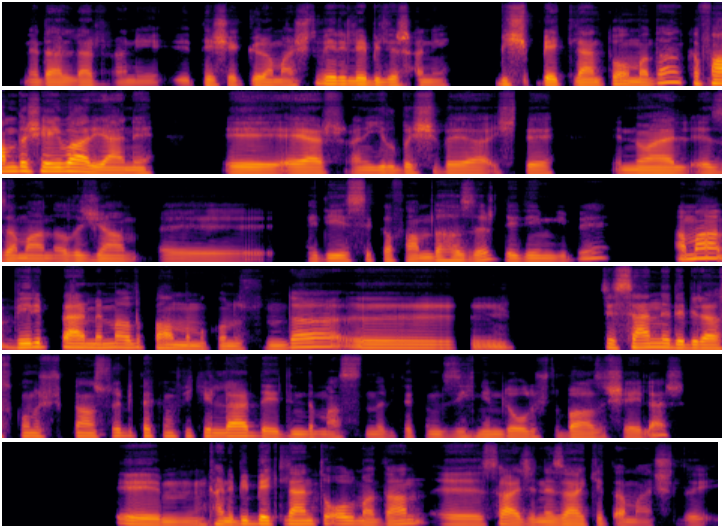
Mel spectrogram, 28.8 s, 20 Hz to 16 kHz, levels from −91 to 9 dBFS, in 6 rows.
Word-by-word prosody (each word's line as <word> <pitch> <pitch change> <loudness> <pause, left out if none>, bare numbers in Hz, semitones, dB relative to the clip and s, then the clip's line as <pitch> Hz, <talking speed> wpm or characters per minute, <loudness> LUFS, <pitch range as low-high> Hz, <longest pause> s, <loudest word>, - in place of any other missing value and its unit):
ne 105 0 -10
derler, 105 +1 -3
hani, 95 0 -12 0.3
teşekkür 110 0 -2
amaçlı 100 -2 -3
verilebilir. 130 -6 +4
Hani, 100 -1 -8 0.3
biş 125 -2 +2
beklenti 115 0 +2
olmadan 155 - +1
kafamda 165 +1 +5
şey 170 +1 +7
var, 165 -3 +10
yani, 110 -3 +2 0.5
eee, 125 - -1 0.3
eğer, 120 -2 +2
hani, 115 -1 -5
yılbaşı 115 -1 -2
veya, 110 -2 -1
işte, 110 -1 -5 0.4
e, 115 +1 -5
Noel 115 -1 0
zamanı 115 -1 -3
alacağım, 110 0 -5 0.2
eee, 105 -2 -10 0.3
hediyesi 110 +1 -3
kafamda 120 0 -4
hazır 125 +6 -3
dediğim 110 -1 -3
gibi. 215 - -10 0.4
Ama 205 -3 +2
verip 170 +2 +5
vermeme, 160 0 +5
alıp 160 +1 0
almama 120 -4 +1
konusunda, 120 - -2
eee, 150 -2 -1 0.9
işte, 160 - -1
seninle 165 +1 +4
de 145 -1 +4
biraz 130 -2 +4
konuştuktan 135 0 -5
sonra 145 +4 -6
birtakım 140 -1 -5
fikirler 135 +1 +1
de 120 -3 -1
edindim, 110 -1 -6
aslında, 105 +2 -11
birtakım 110 -2 -11
zihnimde 115 +2 -7
oluştu 110 +1 -7
bazı 100 -3 -2
şeyler. 95 -1 -6 1.0
Emm, 120 -2 0
hani, 125 -3 0
bir 140 -1 +2
beklenti 140 -1 +4
olmadan, 135 +1 -1
eee, 120 -2 -2
sadece 120 0 0
nezaket 125 0 -1
amaçlı, 100 +1 -9
120 Hz, 130 wpm, -21 LUFS, 110-140 Hz, 1.0 s, var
